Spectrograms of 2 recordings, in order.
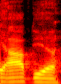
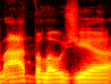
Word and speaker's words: Avdija: So, I've been calling him Avdija Avdija for like 2 years and every time he says he gives me the correct correct pronunciation as if As if you don't know it's Avdija.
